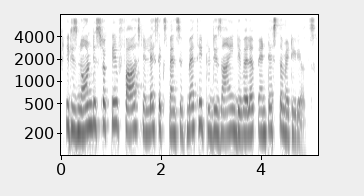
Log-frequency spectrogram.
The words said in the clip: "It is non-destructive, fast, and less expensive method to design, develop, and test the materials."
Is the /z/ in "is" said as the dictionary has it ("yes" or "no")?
yes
